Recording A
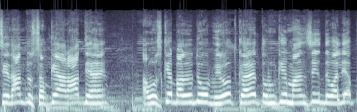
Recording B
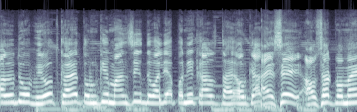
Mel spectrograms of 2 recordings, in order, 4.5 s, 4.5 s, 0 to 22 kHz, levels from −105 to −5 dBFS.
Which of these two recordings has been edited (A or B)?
B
